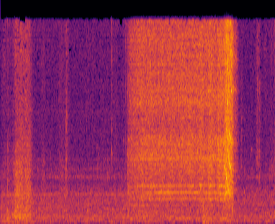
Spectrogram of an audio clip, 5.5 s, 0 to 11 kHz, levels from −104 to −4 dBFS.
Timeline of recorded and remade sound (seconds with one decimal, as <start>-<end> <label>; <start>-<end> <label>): 0.0-1.1 remade; 1.1-2.0 recorded; 2.0-3.4 remade; 3.4-4.1 recorded; 4.1-4.7 remade; 4.7-5.5 recorded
